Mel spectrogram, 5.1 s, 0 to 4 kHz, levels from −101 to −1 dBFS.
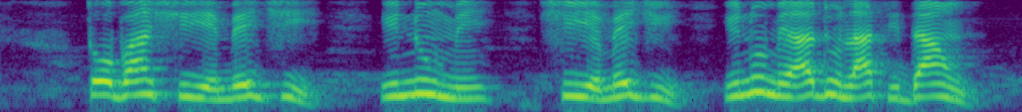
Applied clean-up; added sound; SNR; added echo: none; none; none; none.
